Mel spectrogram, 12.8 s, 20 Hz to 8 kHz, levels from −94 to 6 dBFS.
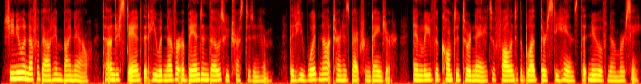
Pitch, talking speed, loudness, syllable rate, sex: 175 Hz, 210 wpm, -18 LUFS, 5.2 syllables/s, female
